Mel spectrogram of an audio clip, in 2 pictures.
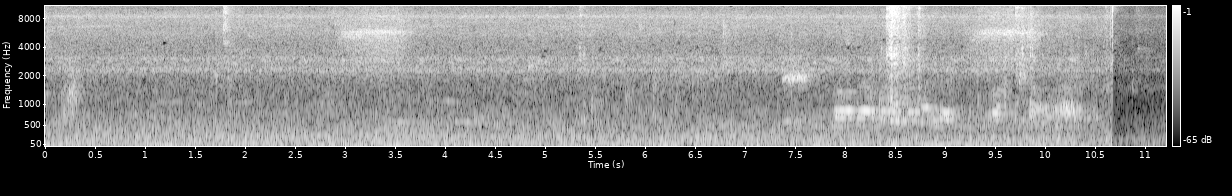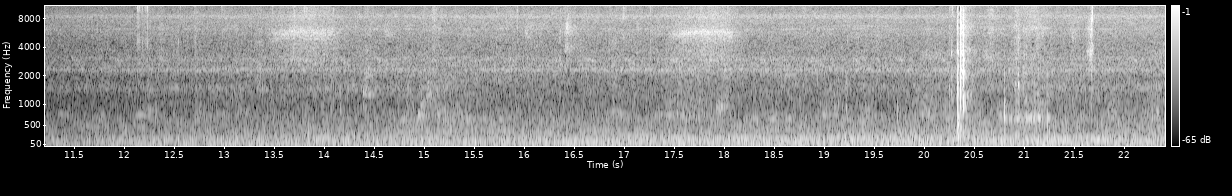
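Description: Steady low background hum with scattered soft clicks and taps, and one sharp click near the end. The sound drops out briefly about halfway.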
